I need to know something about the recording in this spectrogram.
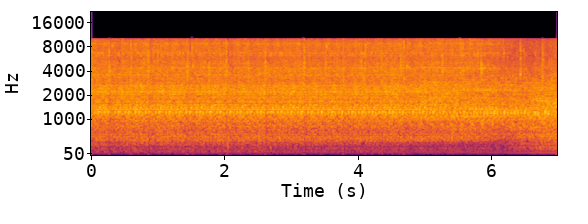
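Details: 1991.5 Dodge Cummins diesel at idle: uneven chatter over the run that disappears as rpm rises; tensioner visibly bucking at idle, cause unclear.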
